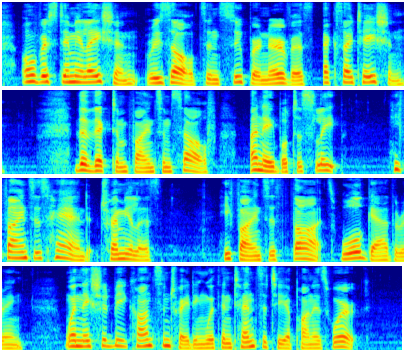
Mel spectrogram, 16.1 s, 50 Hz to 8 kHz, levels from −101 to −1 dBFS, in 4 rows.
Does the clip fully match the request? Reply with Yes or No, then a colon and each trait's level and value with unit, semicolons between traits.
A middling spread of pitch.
No: wide, 5.8 semitones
